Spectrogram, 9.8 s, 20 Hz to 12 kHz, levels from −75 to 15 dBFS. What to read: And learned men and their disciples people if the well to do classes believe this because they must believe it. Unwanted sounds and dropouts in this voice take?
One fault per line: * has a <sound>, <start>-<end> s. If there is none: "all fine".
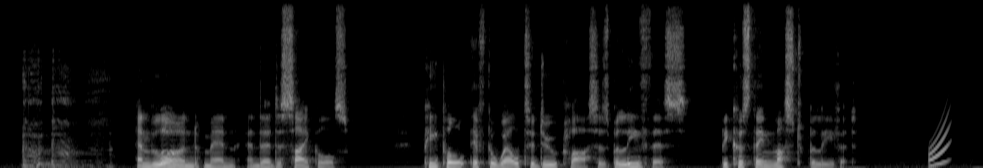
* has a cough, 0.2-1.2 s
* has a chirp, 9.3-9.5 s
